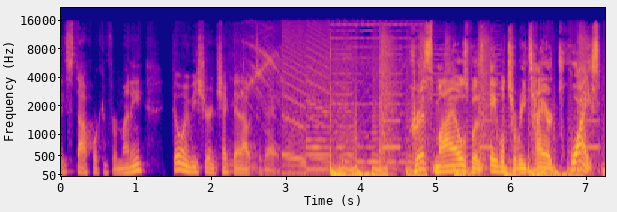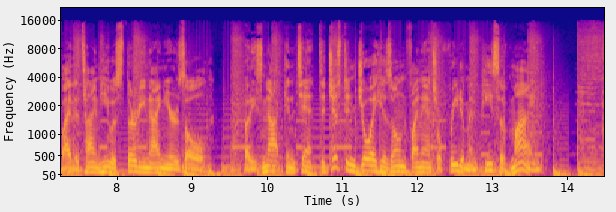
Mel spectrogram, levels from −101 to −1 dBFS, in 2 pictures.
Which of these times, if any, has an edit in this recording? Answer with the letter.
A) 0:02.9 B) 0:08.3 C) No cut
A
